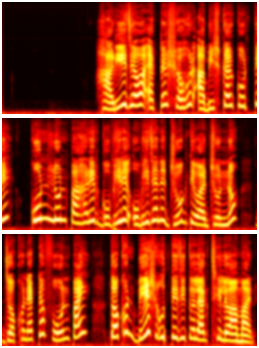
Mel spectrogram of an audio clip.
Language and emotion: Bengali, happy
